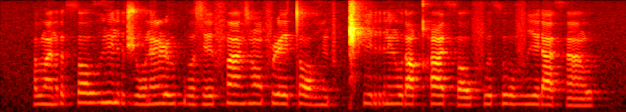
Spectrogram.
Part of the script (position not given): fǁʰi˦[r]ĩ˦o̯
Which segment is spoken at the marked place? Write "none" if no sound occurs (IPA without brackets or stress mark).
r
